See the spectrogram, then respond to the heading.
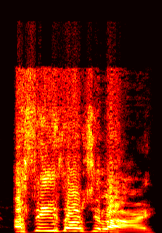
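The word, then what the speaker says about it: Azeez Ojulari: Aziz Ojulari.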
